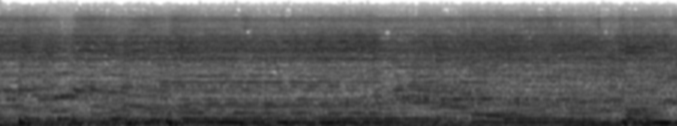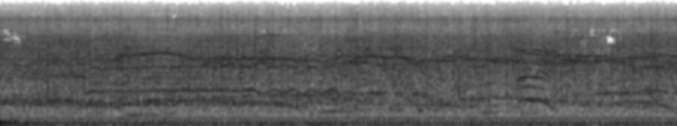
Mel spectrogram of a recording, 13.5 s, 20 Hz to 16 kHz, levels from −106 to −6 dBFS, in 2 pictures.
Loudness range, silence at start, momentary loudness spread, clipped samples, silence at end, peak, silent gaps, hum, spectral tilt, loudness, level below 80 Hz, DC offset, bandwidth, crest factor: 3 LU; 0 s; 4 LU; under 0.1%; 0 s; 0 dBFS; none; none; -3.5 dB/octave; -14 LUFS; -28 dBFS; under 0.1%; 13.5 kHz; 16 dB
